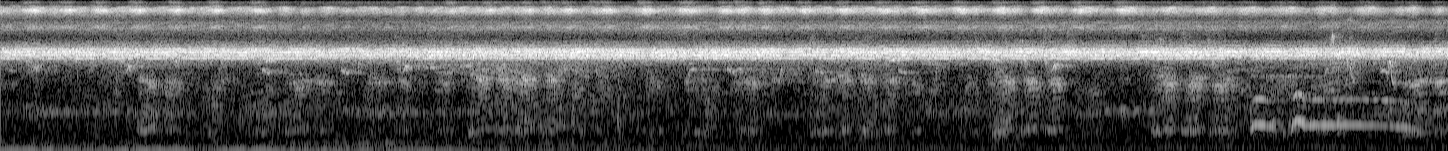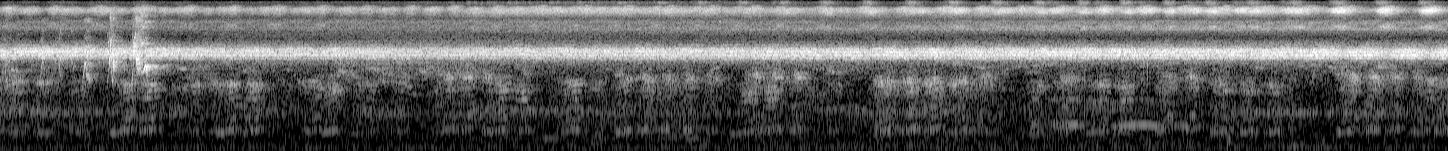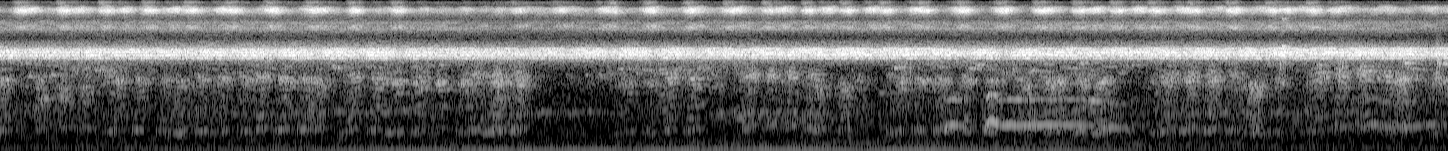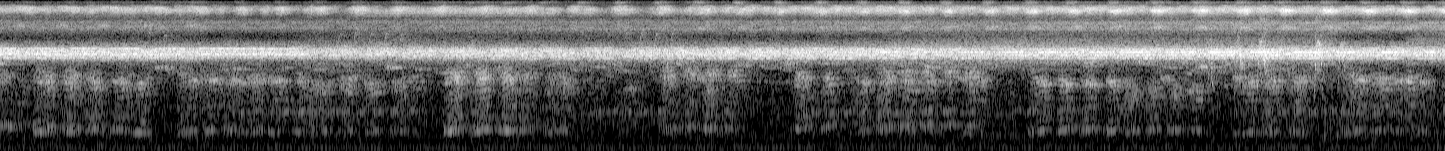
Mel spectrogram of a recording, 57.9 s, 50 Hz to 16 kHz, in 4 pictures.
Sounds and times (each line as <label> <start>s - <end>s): Frogs chirping 0.0s - 26.5s
Cicada sounds 0.0s - 57.8s
Frogs chirping 27.1s - 57.8s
